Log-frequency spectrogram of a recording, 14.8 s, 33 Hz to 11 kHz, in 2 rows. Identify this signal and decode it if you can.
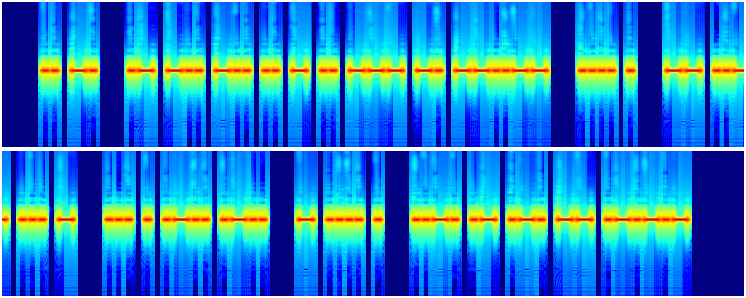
Morse code, heard as a keyed tone, about 25 wpm, 700 Hz. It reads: IN ADDITION, HE MUST SELL THE FARM.
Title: Sentences from Top 1000 Words - Review Part 6 - 25wpm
